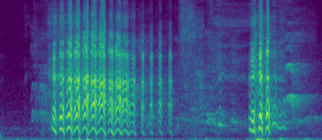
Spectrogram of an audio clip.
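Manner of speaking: loud, high, prolonged laughter; real helpless laughing fit; long laugh. Real, not acted. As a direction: laugh hard and let it run on. Game master cracks up mid-scene.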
